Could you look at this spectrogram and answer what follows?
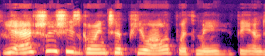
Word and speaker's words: Puyallup: Puyallup. Puyallup. Puyallup. Say it for me, Julie. Puyallup. Puyallup? That's not how it's spelled, though. It's like Pullywap.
